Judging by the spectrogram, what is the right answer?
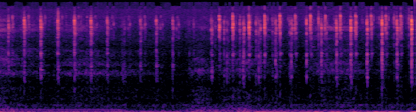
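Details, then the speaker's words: Asiahorse fan controller box for the PC build, shaken by hand: irregular light ticks and clicks as a loose part rattles around inside the housing. Internal rattle. "You can hear something rattling around in that damn thing. Complete junk."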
